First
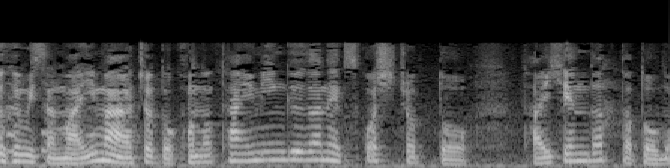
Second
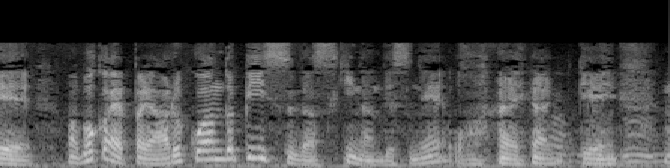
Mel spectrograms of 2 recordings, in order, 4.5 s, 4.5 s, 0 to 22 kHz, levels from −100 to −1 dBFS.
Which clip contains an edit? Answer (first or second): first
